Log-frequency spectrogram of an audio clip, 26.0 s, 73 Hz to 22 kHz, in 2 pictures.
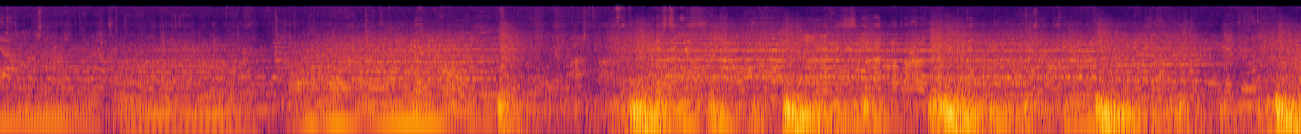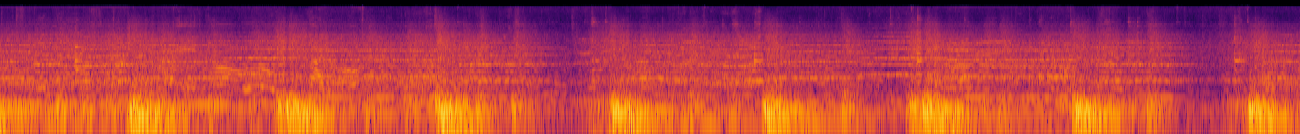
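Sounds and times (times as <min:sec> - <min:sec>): band playing slow march: 0:00.0 - 0:26.0
heavy bass drum beat: 0:06.2 - 0:11.9, 0:12.6 - 0:18.2, 0:19.0 - 0:24.8.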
